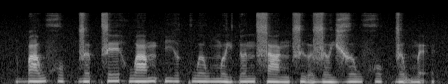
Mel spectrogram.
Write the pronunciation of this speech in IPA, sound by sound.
ɓ a˨˦ w x o˨˩ k̚ z ə˨˩ t̚ s e˧ h w a˨˦ m ʔ i˧ ə̯ k w ə˧ w m ə˧˩ j ɗ ə˧ n s a˨˩ ŋ s ɨ̰˧˨ ə̯ z ə˧˩ j ɣ ə˧ w x o˨˩ k̚ z ə̰˧˨ w m ɛ̰˧˨ ʔ

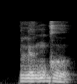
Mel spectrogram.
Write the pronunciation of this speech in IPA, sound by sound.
l ø ŋ ɡ ʊ

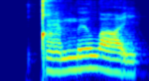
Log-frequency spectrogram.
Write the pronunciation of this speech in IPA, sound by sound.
ǃ æ̃ m ø w ɑ i̯

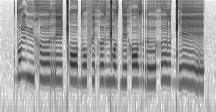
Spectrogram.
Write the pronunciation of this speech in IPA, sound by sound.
d ɔ ŋ yː x ɵː r eː ǁ ɔː d o f e h ɵː z ŋ͡ǁ ɔ z d e h ɔː z r ɵː h ɵː l ɵ ɡ͡ǁ eː

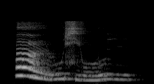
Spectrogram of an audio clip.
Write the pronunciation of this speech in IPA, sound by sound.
a˥˨ ɪ̯ ɻ u˦ ɕ j o˨˦ ʊ̯ l i˧

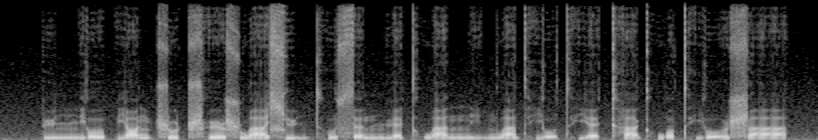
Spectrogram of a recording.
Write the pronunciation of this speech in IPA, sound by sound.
p y˧˥ n n̪ j o˥˧ ʊ̯ p j ɑ˥˧ ŋ ʈ͡ʂ u˥˧ ʈ͡ʂʰ ɻ̩˥˩ ʂ w ä˧˥ ɕ y̰˨˩ n t̪ʰ u˦ s ə˥˧ n n̪ ɥ ɛ˥˩ kʰ w a˥ n n̪ ḭ˨˩ n̪ w ä˥˩ t̪ʰ j o˩ ʊ̯ t̪ʰ j ɛ˥˧ kʰ ä˥˩ kʰ w ɔ˩ t̪ʰ j o˧˥ ʊ̯ ʂ ä˥

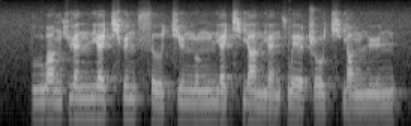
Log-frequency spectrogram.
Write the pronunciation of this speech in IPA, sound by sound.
l w ɑ˨˦ ŋ ɕ ɥ ɛ˦ n n̪ j ɛ˥˨ t͡ɕʰ y˥˨ n s ɹ̩˨˩ t͡ɕ y˥˨ n̪ ʊ˦ ŋ n̪ j ɛ˨˦ t͡ɕʰ j ä˥˨ n̪ j ɛ˨˦ n s w e˨˩ ɪ̯ ʈ͡ʂ o˦ ʊ̯ t͡ɕʰ j ɑ˦ ŋ n̪ y˦ n

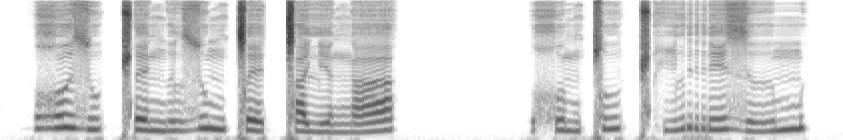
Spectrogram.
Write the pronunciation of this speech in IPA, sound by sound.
ʁʷ ɯ˧˥˧ z u˩˥ ǁ ɛ˨˩ ŋ ɯ˨˩ l z u˥˨ ŋ ǀ ɛ˨˩ ǀ a˨˩ lʲ ɐ˨˩ ŋ a˩˥ | χʷ ɛ˨˩ m ǀ u˧˥ ǁʰ i˩˥ l r e˧˥ z ɯ˩˥ m

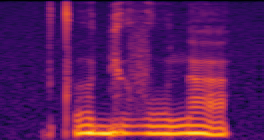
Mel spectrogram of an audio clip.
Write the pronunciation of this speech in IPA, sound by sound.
tʼ ɤ bʲ ɤ v o n a

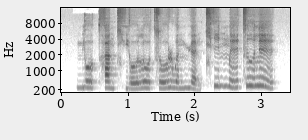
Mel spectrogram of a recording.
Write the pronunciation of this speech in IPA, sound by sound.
m j o˥˧ ʊ̯ t̪ʰ a˥˩ n t͡ɕʰ j o˧˥ ʊ̯ l o˥˩ ʊ̯ t͡s o˧˥ ʊ̯ ɻ w ə˧˥ n m ɥ ɛ̰˨˩ n t͡ɕʰ i˥ n m e˧˥ ɪ̯ t͡s ɹ̩˥ l e˥˩ ɪ̯

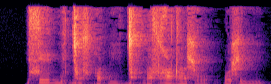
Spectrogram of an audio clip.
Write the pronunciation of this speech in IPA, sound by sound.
s eː˦ ɡ͡b e˨ ɡ͡ǀ u˦ sˤ qʷ i˨ k͡p iː˨ ɡ͡ǀ o˦ ɡ͡b i˨ sˤ ʁʷ a˦ dˤ iː˨ ʂ o˨ | k͡p o˨ ʂ iː˨

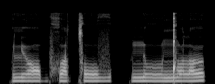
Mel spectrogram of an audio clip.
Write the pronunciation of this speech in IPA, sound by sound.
lʲ ɔː b χʷ i lˠ ǀ o v | n ʊː ŋ͡ǃ o lˠ ɵ

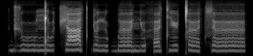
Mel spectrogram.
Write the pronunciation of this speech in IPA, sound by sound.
d͡ʒ uː ŋ͡ǃ u t͡ʃ aː tʲ ɗ ʊ n u ɡ͡b əː nʲ ʊ h ɜ tʲ ø ǀ əː t͡s əː

